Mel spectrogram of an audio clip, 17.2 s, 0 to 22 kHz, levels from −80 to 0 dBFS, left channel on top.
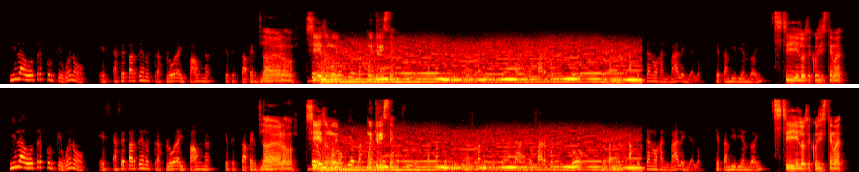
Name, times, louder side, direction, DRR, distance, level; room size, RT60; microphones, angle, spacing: voice 1, 0.2-1.7 2.0-5.7 6.1-11.7 12.0-14.0 14.3-15.3, right 5 dB, 85° right, 0.6 m, -36 dB
voice 2, 5.2-5.9 6.1-6.8 7.3-7.9 15.5-16.8, right 4 dB, 50° right, 1.0 m, -27 dB
sound 1, 6.4-12.8, left 2 dB, 10° left, 0.3 m, -28 dB
6.8 x 5.7 x 5.9 m
head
